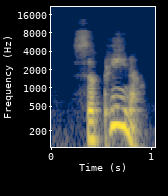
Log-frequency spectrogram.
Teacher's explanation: with the stress on the middle syllable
